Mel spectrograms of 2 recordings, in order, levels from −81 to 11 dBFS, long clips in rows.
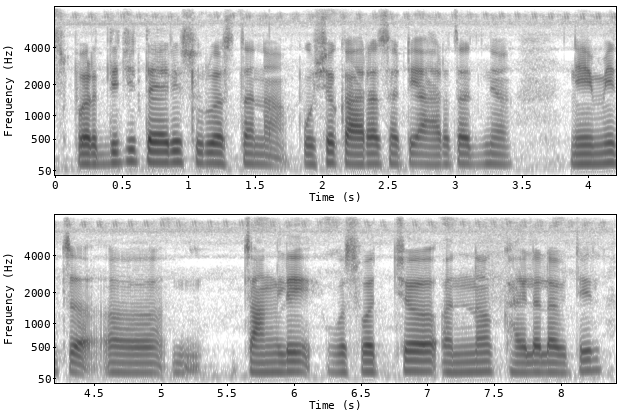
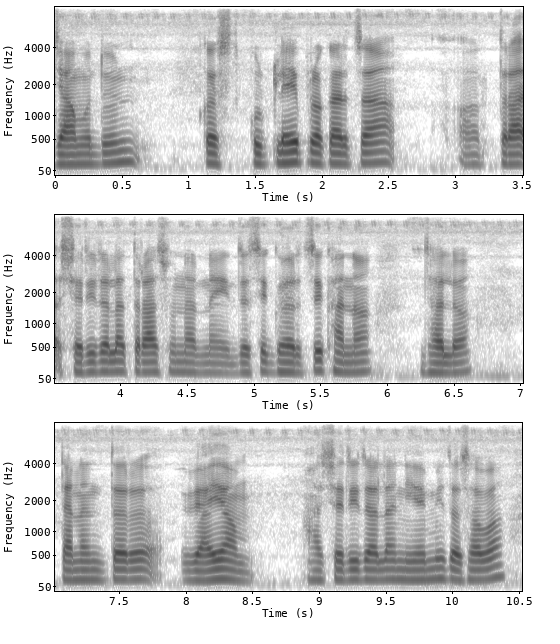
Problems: none marked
